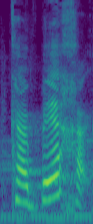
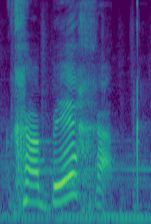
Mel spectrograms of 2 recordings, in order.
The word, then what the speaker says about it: Gqeberha: I mean, I know there's a click at the beginning and a at the end, you know, like you're clearing your throat, getting ready to spit, yeah, like in Gauteng. Okay, so it's Gqeberha.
